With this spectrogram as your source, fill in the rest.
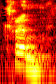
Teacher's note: We've got the ko, kwai, ro, rua, like a KR consonant cluster. We've got one of the short vowels that we did recently in a tutorial, and then the final ng, ngo, krung, just means half.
